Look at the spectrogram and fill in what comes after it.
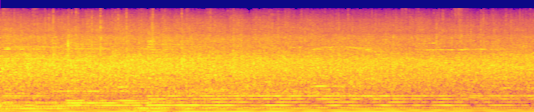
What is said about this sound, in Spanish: Aplauso para Jesús. Él es el Rey de Reyes. Él es el Señor de Señores. Fuerte un aplauso para Jesucristo. Él se lo merece. Fuerte para él.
